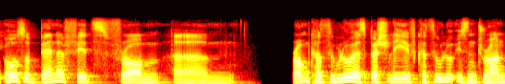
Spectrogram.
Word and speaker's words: Cthulhu: uh yeah yeah cthulu I think it should be cthulu I actually looked that up before doing the review on cthulu because I was also confused on how to pronounce that name um and I'm always saying culu is Chu or something ch ch but it's not ch ch well let's see if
